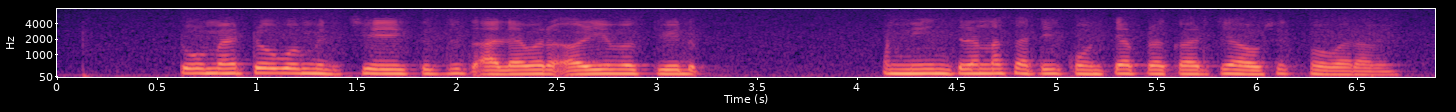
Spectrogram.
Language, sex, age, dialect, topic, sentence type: Marathi, female, 18-24, Northern Konkan, agriculture, question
